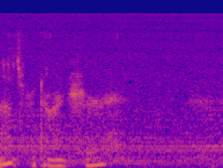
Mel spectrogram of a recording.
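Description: A person's voice, low and indistinct, in about the first second, then near silence.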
